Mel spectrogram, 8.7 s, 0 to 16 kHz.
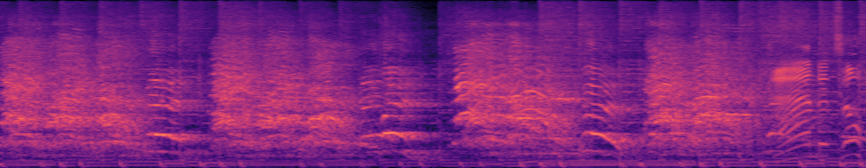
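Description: A taekwondo class shouts in unison with loud, repeated group battle cries in rhythmic bursts about every 1.5 seconds, filling a room over a low rumble.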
